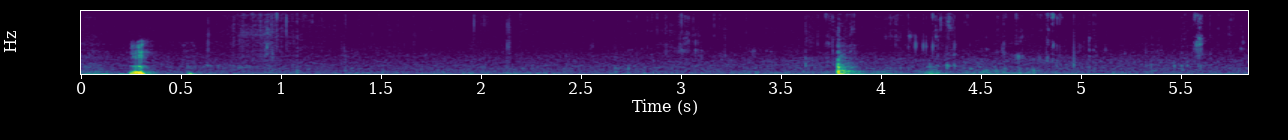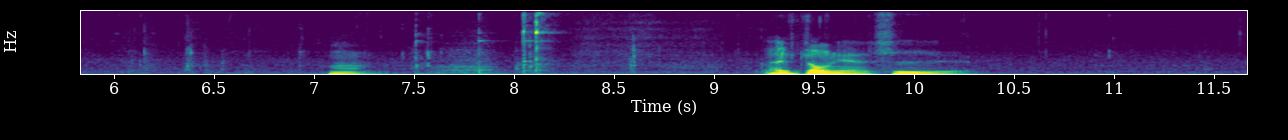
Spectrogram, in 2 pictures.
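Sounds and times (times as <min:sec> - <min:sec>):
chewing crispy fried lizardfish bites: 0:00.5 - 0:07.3
speech: 0:09.3 - 0:10.4.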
